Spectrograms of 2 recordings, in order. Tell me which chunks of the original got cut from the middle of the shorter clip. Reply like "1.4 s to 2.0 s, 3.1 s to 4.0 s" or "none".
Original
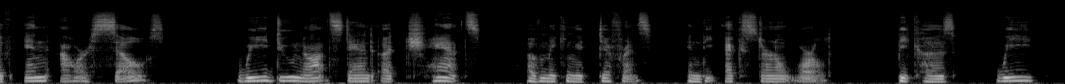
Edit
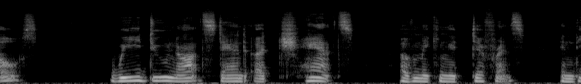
none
